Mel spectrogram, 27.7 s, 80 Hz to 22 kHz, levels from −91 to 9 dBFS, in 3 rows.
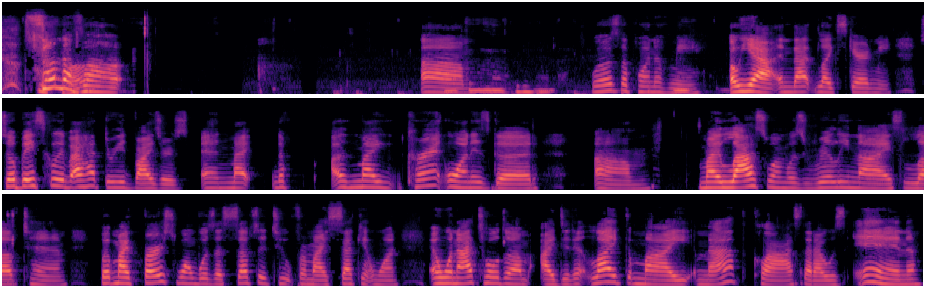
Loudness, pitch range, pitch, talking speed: -26 LUFS, 190-245 Hz, 220 Hz, 150 wpm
